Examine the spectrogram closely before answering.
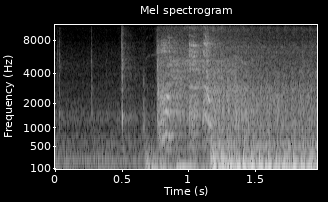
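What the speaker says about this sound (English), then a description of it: "I'm gonna go ahead and start the bike." A Honda CRF300L motorcycle sits in neutral with the kickstand down. A few faint clicks come first, then the starter whirs briefly and the engine catches, settling into a loud, steady idle close by.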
